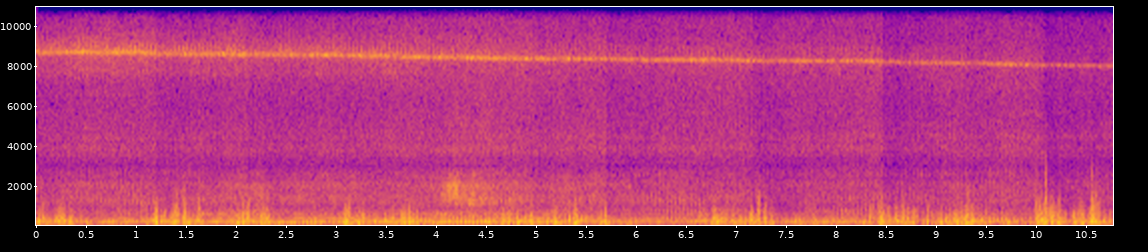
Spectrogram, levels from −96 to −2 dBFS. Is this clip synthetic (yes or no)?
no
